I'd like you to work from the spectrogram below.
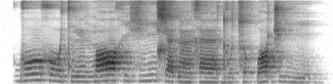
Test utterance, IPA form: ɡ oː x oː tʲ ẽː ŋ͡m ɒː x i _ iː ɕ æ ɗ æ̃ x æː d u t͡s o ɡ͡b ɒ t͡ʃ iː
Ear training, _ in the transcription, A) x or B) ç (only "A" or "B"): B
